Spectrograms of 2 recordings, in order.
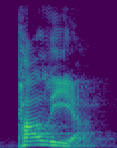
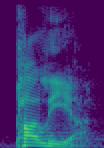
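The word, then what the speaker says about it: Paglia: corrects me it's Camille Pia the g is silent it's p a g l i a but the g is silent Camille Pia uh Alexa says the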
